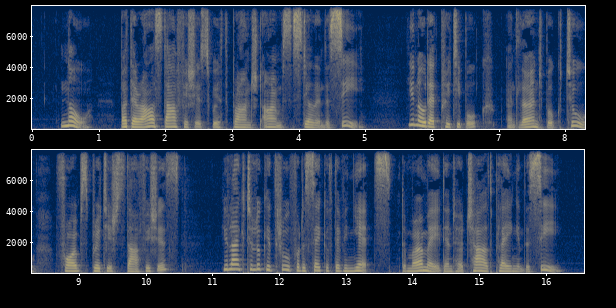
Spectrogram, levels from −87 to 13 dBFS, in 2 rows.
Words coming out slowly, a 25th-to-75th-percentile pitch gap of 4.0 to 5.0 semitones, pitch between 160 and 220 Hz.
No: average, 170 wpm; average, 4.5 semitones; medium, 185 Hz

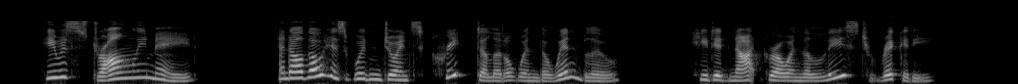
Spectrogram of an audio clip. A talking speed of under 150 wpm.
Yes: average, 140 wpm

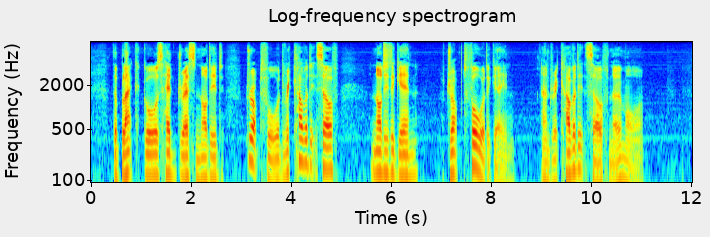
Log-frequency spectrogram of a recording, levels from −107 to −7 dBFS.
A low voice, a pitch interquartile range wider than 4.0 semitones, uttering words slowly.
Yes: low, 110 Hz; average, 5.0 semitones; slow, 100 wpm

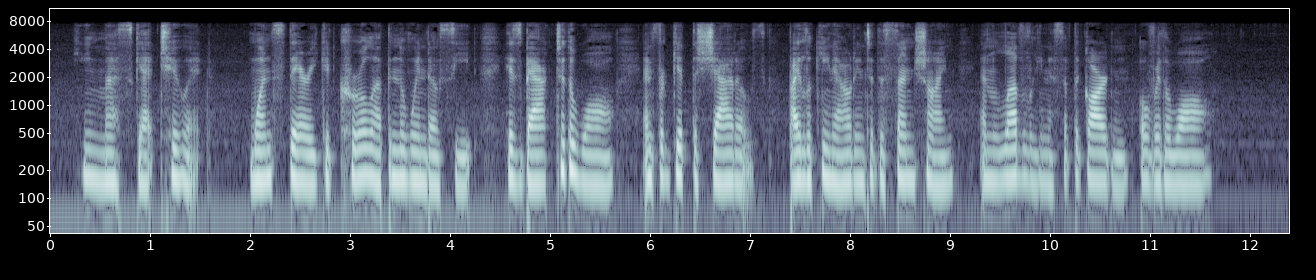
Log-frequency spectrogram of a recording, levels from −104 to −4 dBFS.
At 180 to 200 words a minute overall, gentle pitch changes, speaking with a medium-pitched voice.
Yes: average, 185 wpm; narrow, 1.9 semitones; medium, 155 Hz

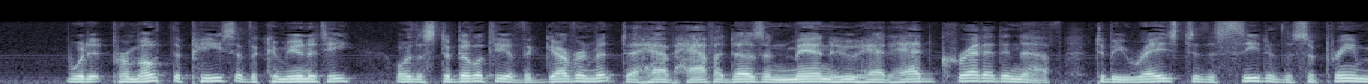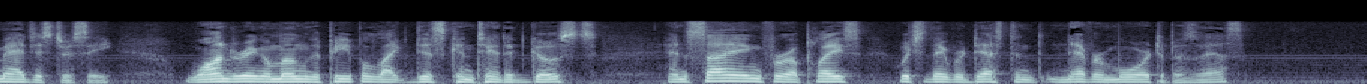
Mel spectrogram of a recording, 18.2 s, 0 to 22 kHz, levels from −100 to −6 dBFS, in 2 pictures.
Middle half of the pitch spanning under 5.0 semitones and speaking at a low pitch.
Yes: average, 2.7 semitones; low, 120 Hz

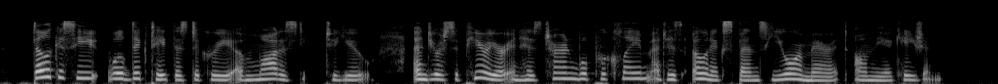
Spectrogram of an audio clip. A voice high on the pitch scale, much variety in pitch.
No: high, 220 Hz; average, 4.0 semitones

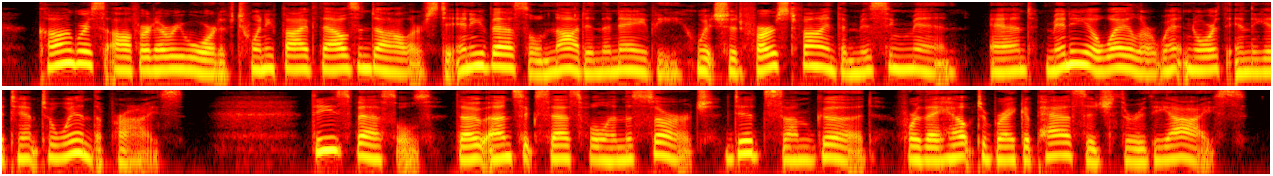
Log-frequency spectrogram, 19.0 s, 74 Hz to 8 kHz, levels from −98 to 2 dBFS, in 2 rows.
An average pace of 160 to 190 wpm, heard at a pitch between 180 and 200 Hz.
Yes: average, 165 wpm; medium, 185 Hz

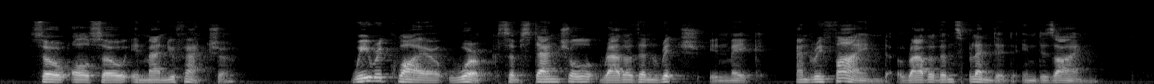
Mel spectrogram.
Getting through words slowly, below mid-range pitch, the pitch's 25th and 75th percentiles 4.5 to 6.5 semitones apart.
No: slow, 105 wpm; low, 110 Hz; average, 3.6 semitones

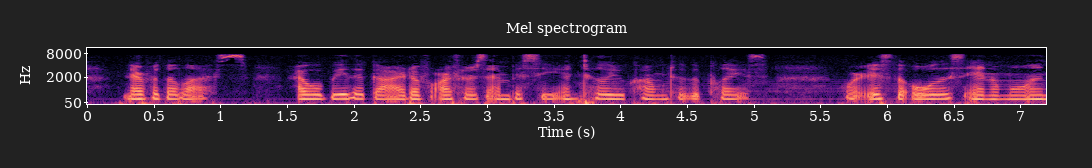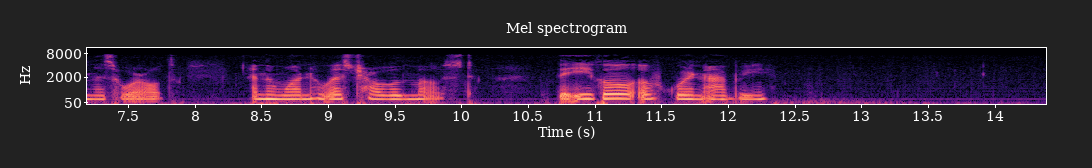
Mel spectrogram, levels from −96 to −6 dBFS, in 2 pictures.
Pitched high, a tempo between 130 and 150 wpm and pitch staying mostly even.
Yes: high, 205 Hz; average, 145 wpm; narrow, 1.5 semitones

